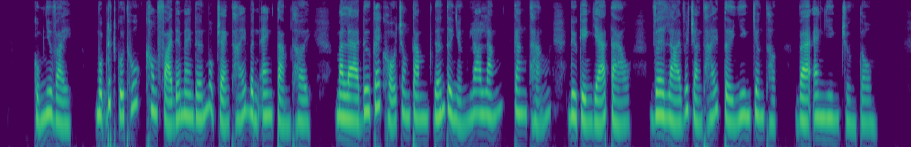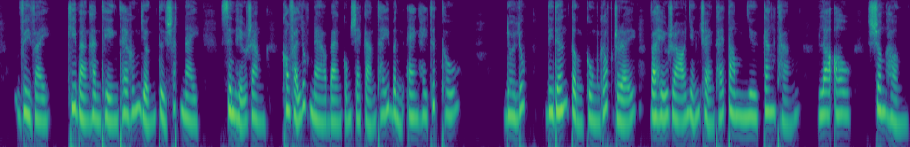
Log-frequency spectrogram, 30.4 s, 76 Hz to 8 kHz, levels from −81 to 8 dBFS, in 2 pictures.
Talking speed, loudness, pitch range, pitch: 200 wpm, -22 LUFS, 180-220 Hz, 200 Hz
